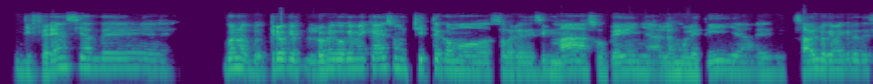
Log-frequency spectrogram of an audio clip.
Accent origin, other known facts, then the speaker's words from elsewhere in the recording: Chile; now in Spain; No, pero digo, como migrar de Chile para acá, creo que es como el mismo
